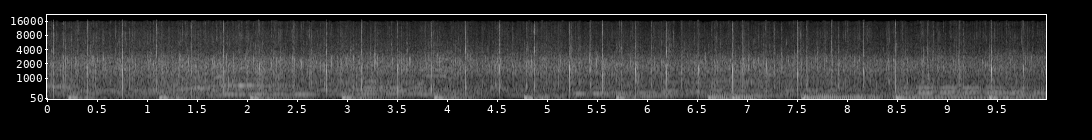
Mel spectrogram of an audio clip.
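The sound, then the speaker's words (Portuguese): An audience applauds for God, with dense, steady clapping that lasts the whole time, while low sustained keyboard or bass chords play softly underneath. “Uma salva de palmas para o nosso Deus.”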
